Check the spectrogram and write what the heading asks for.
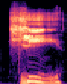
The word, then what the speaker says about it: Cay: of like, is it Key or is it K? There's like the back and forth. Here's the thing. Disney calls it Key, so in this conversation, we're calling it Key. C-A-Y is pronounced Key.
